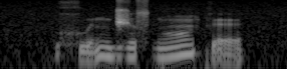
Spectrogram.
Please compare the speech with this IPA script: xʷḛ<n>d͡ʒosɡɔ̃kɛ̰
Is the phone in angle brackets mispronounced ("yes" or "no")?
no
